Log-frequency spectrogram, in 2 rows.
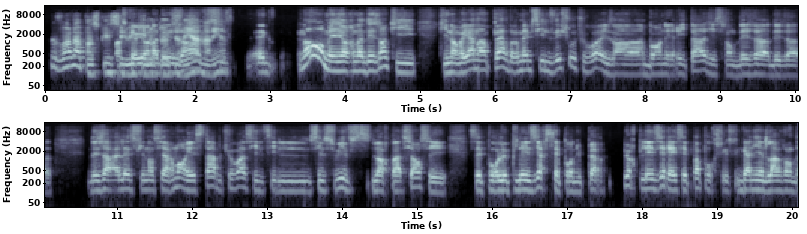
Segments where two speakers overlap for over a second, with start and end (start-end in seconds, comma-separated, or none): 0.9-2.4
